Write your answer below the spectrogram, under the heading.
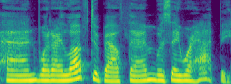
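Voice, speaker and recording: A woman with a New York accent at a medium pitch, ordinary pitch variation and a fairly slow pace, in a very clean recording with a silent background and a dry, close sound with no echo. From Brooklyn, New York. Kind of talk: interview testimony.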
